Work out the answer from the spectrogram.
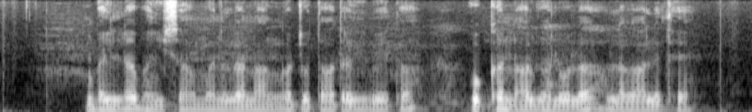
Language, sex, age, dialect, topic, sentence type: Chhattisgarhi, male, 60-100, Central, agriculture, statement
